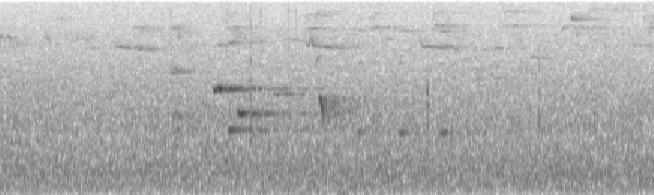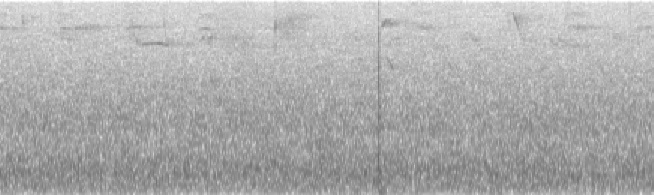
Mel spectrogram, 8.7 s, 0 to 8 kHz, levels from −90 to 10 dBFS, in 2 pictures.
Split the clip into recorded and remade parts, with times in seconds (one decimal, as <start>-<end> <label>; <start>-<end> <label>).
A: 0.0-5.8 recorded; 5.8-6.4 remade; 6.4-8.7 recorded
